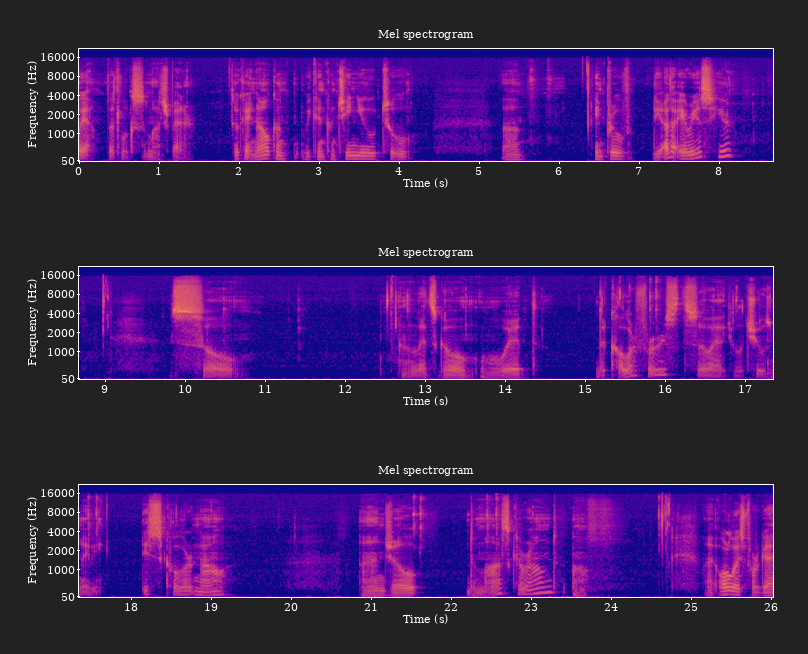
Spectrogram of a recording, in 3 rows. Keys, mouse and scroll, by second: 5.6-6.1 scroll up 1, 15.8 click, 17.5 click, 21.5 click, 22.4 click, 24.6 click.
